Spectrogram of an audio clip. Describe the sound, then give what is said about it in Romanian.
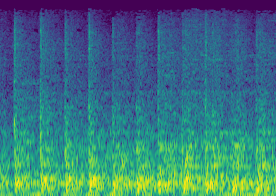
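A series of sharp knocks on a door, about a dozen in quick, uneven succession, each a short hard thud over a steady background rumble. No one speaks. “Pentru Dumnezeu ați auzit cu toții de un sfert de ceas, tot bat în ușa asta și nu vine nimeni să-mi deschidă!”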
